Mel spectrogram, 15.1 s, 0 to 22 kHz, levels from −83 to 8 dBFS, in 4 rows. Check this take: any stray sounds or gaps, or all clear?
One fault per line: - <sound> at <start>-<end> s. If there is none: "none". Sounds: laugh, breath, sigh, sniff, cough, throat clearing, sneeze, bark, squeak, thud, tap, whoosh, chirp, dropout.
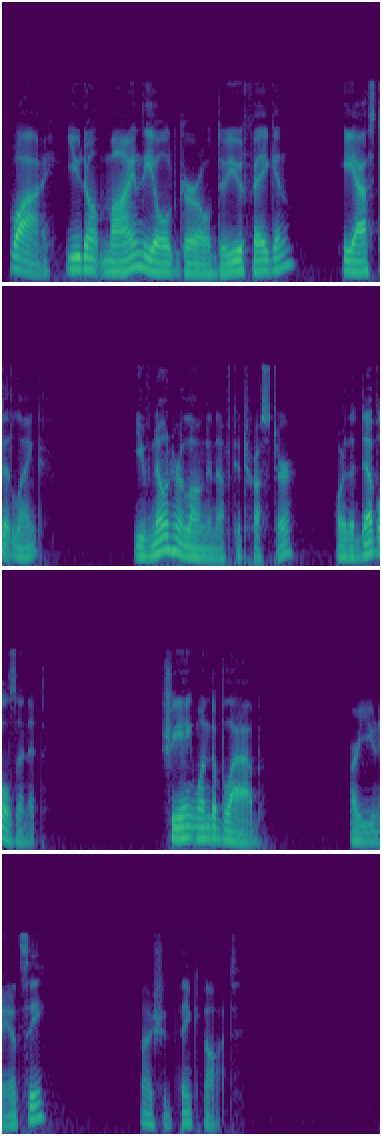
none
